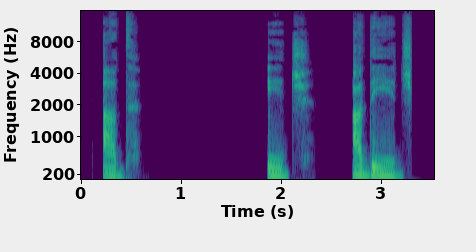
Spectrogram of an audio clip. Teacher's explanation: ADAGE. Stress AD and keep IJ light. Ad. Ij.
